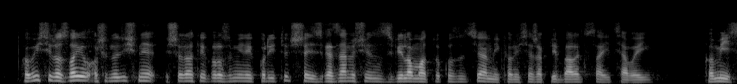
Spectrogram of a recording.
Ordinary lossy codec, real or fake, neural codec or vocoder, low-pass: none; fake; codec, 24 kHz, 0.9 kbps, WavTokenizer, medium speech release version 2; 7.2 kHz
